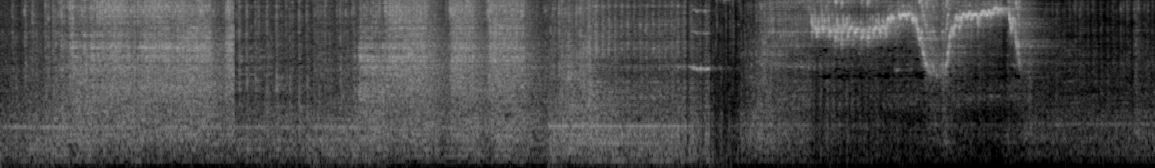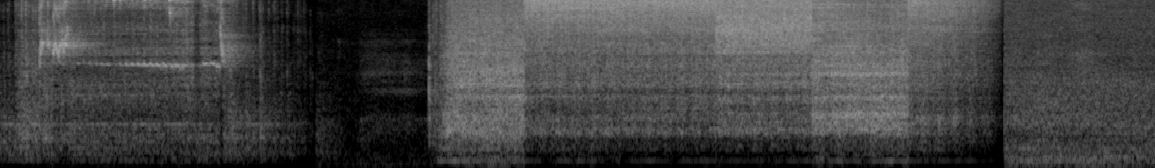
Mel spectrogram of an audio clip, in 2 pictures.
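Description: Benchtop drill press running a conical bit into the screw holes of a steel vise jaw plate, giving high squeals that slide up and down in pitch. About twelve seconds in it is replaced by a belt sander grinding the face of a steel jaw plate, a steady even rasp.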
